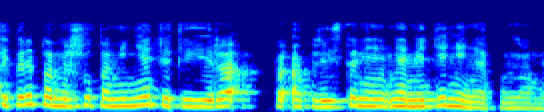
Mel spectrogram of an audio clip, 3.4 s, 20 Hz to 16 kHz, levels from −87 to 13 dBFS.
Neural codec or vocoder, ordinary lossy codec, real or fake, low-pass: codec, 16 kHz, 4 kbps, FreqCodec, larger model; MP3, 48 kbps; fake; 7.2 kHz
